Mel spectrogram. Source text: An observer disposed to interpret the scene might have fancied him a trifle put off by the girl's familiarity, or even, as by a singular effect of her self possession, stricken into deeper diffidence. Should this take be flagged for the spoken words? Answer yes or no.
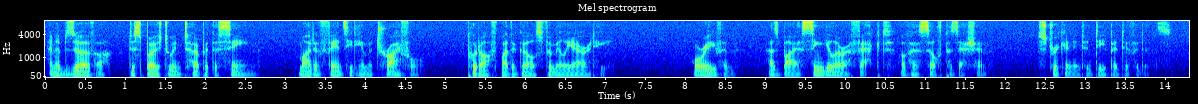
no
